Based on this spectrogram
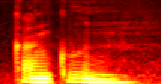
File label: "kankun", Biak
